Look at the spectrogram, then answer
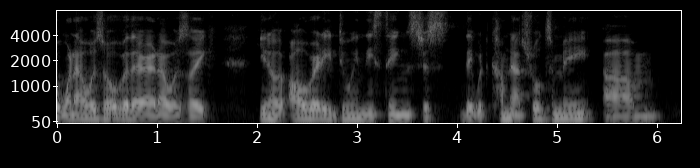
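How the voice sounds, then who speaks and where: Over a quiet background, the speaker talks at a moderate pace with a Spanish accent. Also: man. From Arizona, raised by Mexican family. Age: 30s. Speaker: guest receiving a reading. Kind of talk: casual chat.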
